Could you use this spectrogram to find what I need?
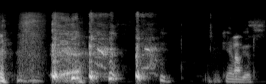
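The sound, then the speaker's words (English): A series of harsh, hacking coughs into the microphone, several loud bursts in quick succession followed by a brief pause and a final rougher, throaty cough. “You need to cough into the mic. It's called a hacking cough”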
